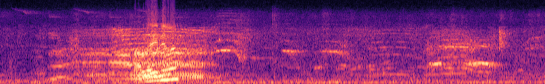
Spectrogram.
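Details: Cow at the Jonggol livestock market, offered for sale, gives one loud rising bellow lasting about half a second amid constant trader voices and general market bustle.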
